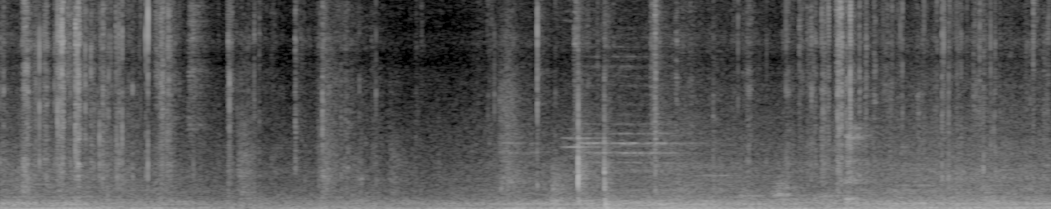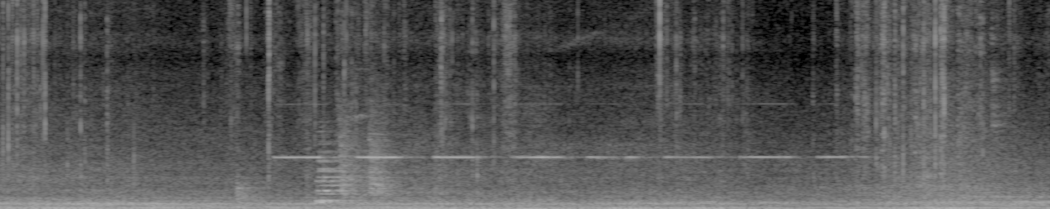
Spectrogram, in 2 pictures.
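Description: Crepe-paper leaves rustle and crinkle as hands fit them around a foam fruit net.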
